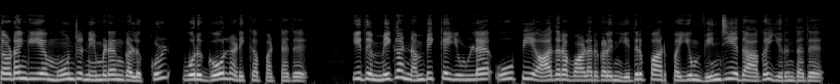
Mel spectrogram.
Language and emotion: Tamil, neutral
